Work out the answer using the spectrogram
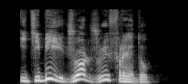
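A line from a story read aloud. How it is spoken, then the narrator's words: Angry clarification. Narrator (Russian): сердито уточнила она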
